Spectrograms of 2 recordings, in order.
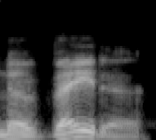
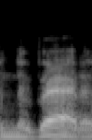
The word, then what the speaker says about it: Nevada: So, the last two was in Nevada. I don't know why they don't call it Nevada because that's what how it's spelled, but they say Nevada, Missouri, and Marshall, Minnesota.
